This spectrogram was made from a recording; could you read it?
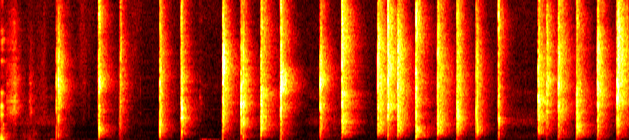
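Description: A rhythmic football team hand-clap routine: a fast, patterned series of sharp, loud claps in clusters with brief pauses, lasting about eight seconds with no talking.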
